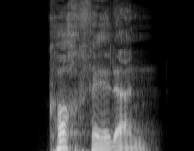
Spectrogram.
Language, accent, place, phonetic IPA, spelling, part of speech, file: German, Germany, Berlin, [ˈkɔxˌfɛldɐn], Kochfeldern, noun, De-Kochfeldern.ogg
- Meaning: dative plural of Kochfeld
